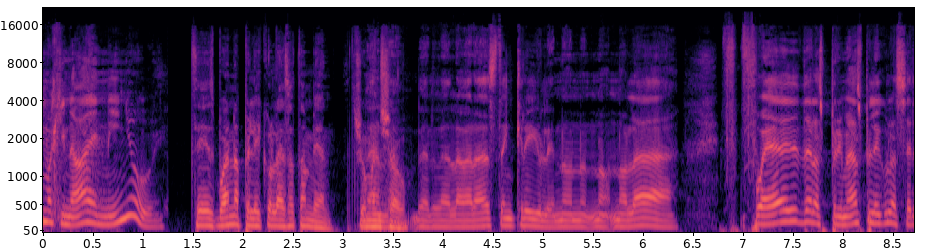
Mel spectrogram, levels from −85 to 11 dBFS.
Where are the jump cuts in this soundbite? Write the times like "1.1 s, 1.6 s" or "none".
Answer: 3.0 s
